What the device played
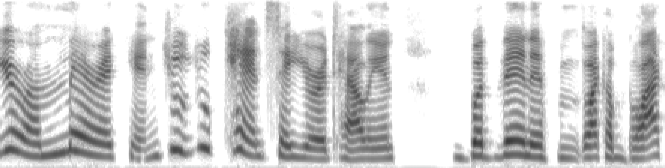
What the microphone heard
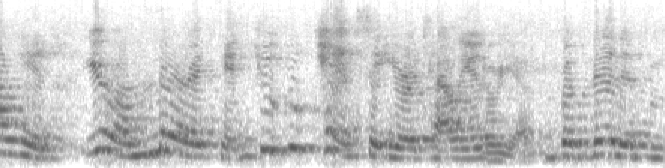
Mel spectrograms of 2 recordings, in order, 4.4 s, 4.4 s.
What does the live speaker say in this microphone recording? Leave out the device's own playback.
Oh yeah.

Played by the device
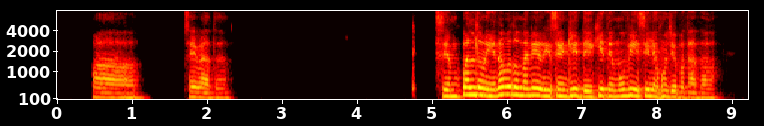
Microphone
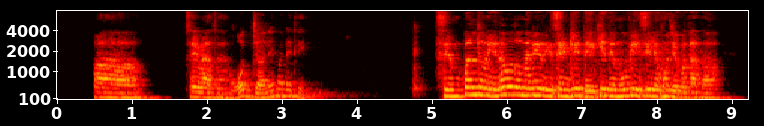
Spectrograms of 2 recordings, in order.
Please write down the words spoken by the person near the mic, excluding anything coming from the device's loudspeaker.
अच्छा बहुत जाने माने थे

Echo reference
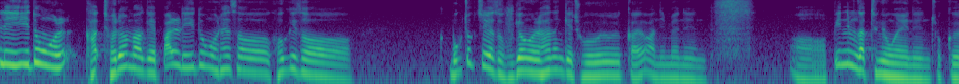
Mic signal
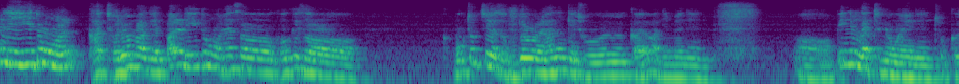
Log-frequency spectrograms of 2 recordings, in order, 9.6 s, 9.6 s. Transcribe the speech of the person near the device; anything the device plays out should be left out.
none

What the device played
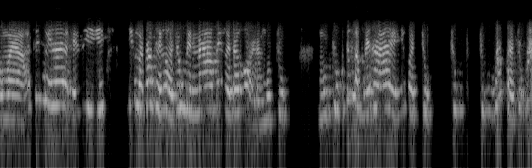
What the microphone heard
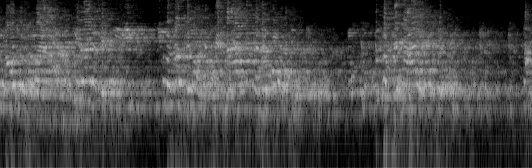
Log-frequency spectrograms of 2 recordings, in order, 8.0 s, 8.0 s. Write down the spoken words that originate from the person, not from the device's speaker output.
none

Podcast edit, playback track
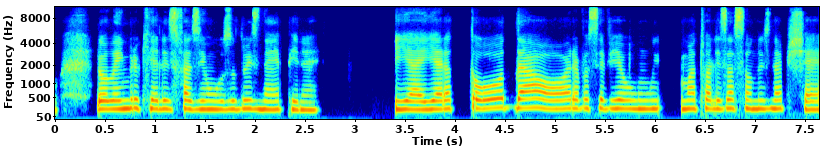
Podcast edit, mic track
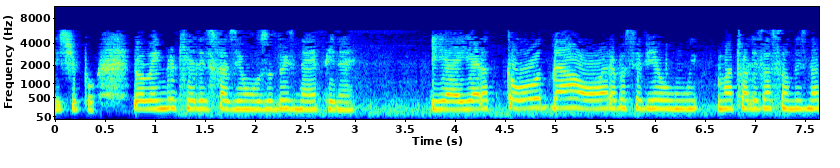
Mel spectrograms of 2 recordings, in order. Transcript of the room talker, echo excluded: none

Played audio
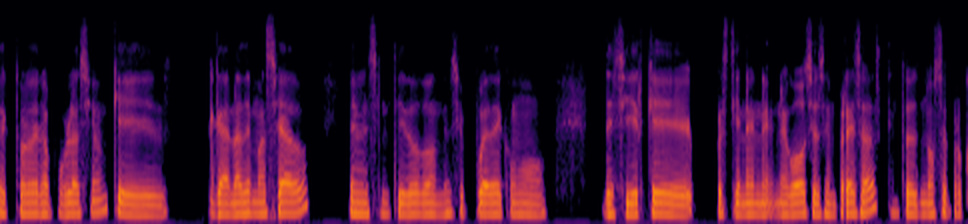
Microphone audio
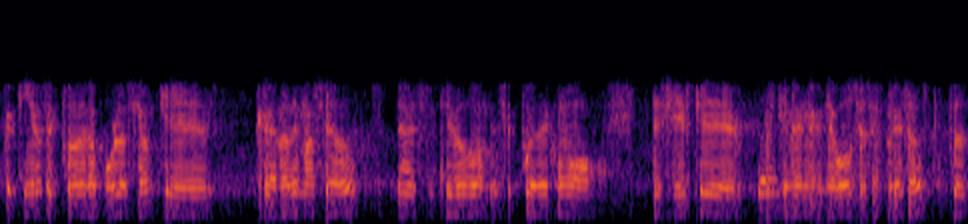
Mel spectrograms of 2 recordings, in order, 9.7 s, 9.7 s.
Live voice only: fuera en declive realmente.

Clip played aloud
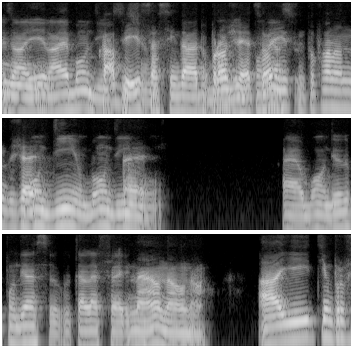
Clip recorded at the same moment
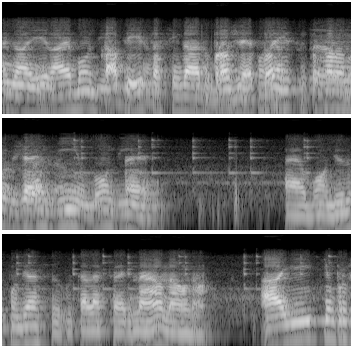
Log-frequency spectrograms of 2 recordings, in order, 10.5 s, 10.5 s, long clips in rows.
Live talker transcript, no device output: Não, mano, não é não.

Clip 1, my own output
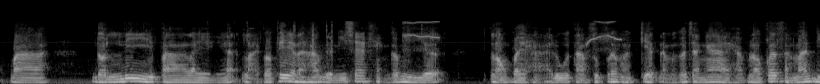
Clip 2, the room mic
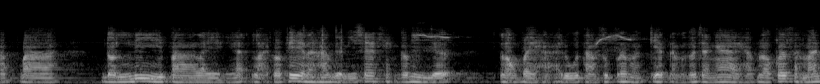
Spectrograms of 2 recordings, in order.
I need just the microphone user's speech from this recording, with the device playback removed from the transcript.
none

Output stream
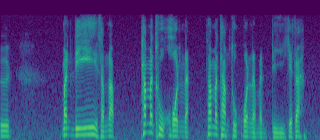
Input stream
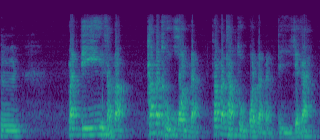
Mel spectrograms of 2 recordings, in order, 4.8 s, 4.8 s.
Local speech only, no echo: none

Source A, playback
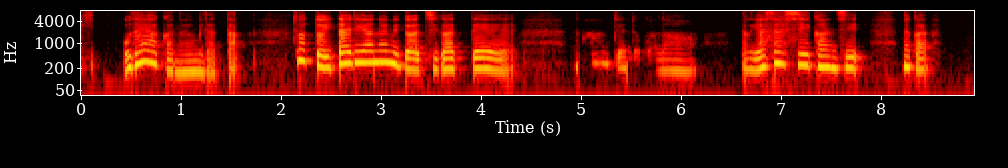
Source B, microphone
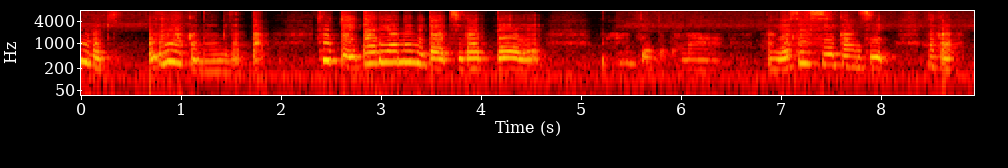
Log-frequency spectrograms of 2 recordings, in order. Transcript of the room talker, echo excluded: none

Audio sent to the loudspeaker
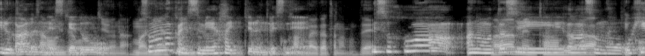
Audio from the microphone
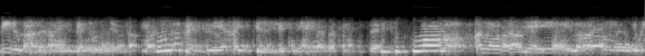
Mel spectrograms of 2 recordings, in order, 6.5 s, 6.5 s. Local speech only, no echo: none

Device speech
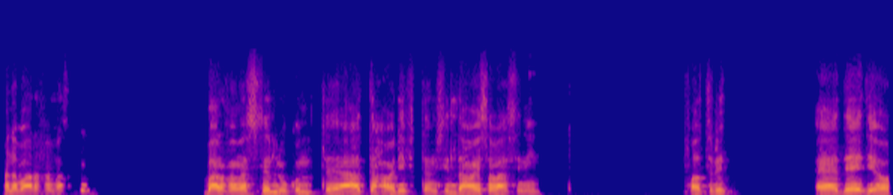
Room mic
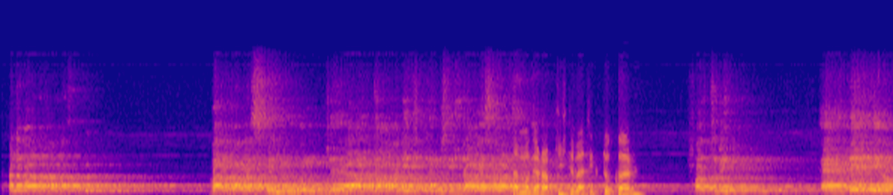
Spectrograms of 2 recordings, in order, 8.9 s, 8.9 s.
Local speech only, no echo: طب ما جربتش تبقى تيك توكر

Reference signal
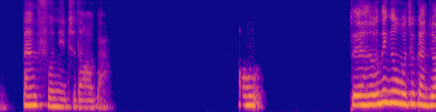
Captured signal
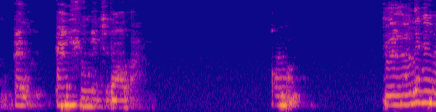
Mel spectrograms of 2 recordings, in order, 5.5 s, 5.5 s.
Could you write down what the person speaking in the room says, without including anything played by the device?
none

